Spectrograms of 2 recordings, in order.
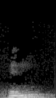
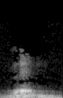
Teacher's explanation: the TH in thin is unvoiced, but in the word then it is voiced.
